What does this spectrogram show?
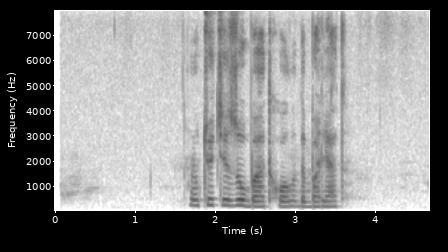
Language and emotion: Russian, sad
